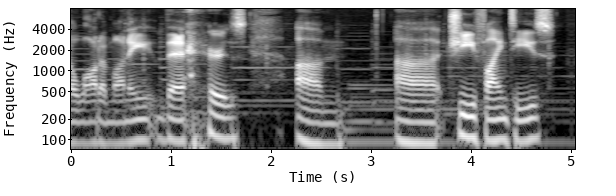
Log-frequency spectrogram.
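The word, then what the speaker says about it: Qi: And yeah, chi, like, Q-I is pronounced chi.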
